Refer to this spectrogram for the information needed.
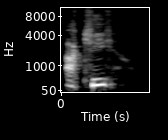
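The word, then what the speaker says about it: acquis: There's The Aquis is 90,000 pages. I would actually I think you'll find it's pronounced Aki.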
